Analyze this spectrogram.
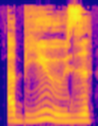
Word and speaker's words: abuse: the word when you abuse somebody you hurt them but notice that the verb has a different pronunciation you use the z sound abuse and the noun is abuse so be careful with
